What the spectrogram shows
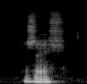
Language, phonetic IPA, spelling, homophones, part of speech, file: Polish, [ʒɛɕ], rzeź, żeś, noun, LL-Q809 (pol)-rzeź.wav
